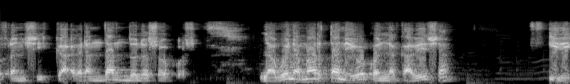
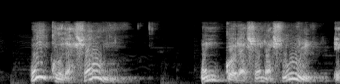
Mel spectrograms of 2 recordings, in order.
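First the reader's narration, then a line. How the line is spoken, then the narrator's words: Excited exclamation while hopping. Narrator (Spanish): exclamó Francisca dando saltitos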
